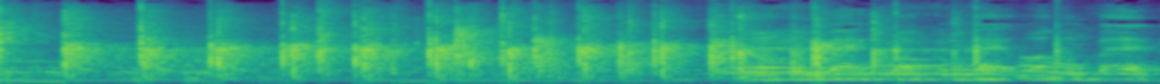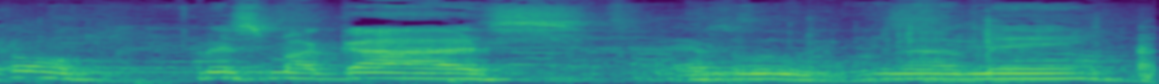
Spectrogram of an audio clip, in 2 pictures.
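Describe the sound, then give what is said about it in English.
A quick run of about ten sharp, loud hand claps in a steady rhythm lasts a couple of seconds, then gives way to people talking. “Can we get a hand clap to that?”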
